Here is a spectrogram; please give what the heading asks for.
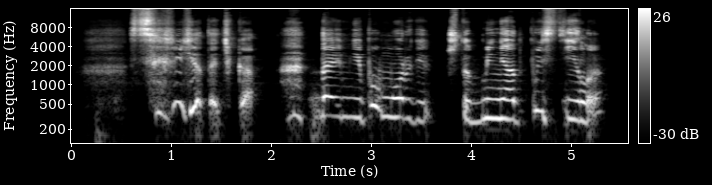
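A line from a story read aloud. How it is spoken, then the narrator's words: Bitter sobbing. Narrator (Russian): Горько разрыдалась дурачок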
